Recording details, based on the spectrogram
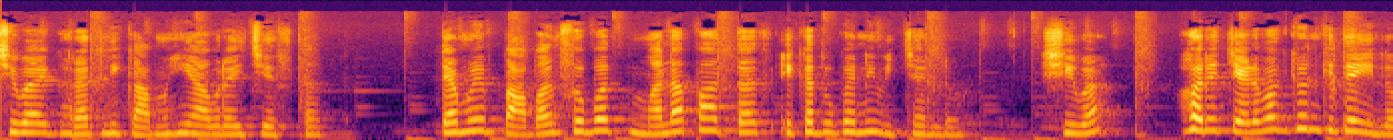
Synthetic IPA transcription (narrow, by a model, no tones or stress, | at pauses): ɕiʋajɡʱəɾat̪liːkamɦiːaʋɾajt͡ɕiːəst̪at̪ː | jamuɭebabansobət̪məlapaɦt̪at͡sekad̪uɡʱanːiːʋit͡ɕaɾləɕiʋahəɾet͡ɕeɽʋak̚ɡʱeuːnkit̪eilə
